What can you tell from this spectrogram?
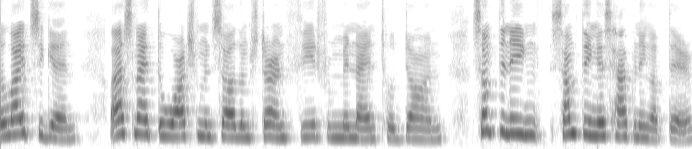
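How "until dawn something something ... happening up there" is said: plain reading voice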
